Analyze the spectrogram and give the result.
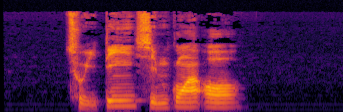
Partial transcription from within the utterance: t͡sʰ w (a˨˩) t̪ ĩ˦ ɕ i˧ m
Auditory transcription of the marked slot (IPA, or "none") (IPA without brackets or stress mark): i˨˩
